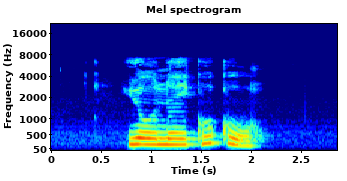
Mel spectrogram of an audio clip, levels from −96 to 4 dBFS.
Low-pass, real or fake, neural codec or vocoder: 7.2 kHz; real; none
